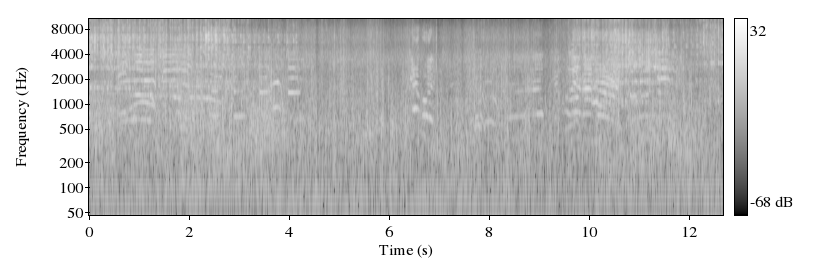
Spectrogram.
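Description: Steady wind rush on a helmet-mounted camera and the rumble of a downhill mountain bike running fast over a rocky track, with spectators shouting and whooping in several bursts as the bike passes them.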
